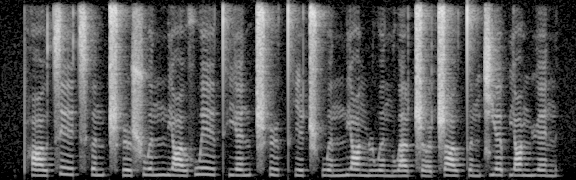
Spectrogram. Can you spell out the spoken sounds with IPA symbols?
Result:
pʰ ɑ˨˩ ʊ̯ t͡s e˥˨ ɪ̯ t͡sʰ ə˨˦ n ʈ͡ʂʰ ɻ̩˨˩ ʂ w ə˨˦ n n̪ j ɑ˨˩ ʊ̯ x w e˥˨ ɪ̯ t̪ʰ j ɛ˨˦ n ʈ͡ʂʰ ɻ̩˥˨ t̪ʰ i˨˦ ʈ͡ʂʰ w ə˨˦ n n̪ j ɑ˥˨ ŋ ɻ w ə˨˩ n w ä˨˦ ʈ͡ʂ ɤ˨˩ ʈ͡ʂ ɑ˥˨ ʊ̯ t̪ ə˨˩ n t͡ɕ j ɛ˦ p j ɑ˦ ŋ ɥ ɛ˥˨ n

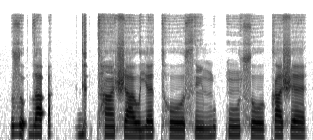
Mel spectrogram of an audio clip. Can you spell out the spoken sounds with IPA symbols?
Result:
z ʊ˦ ʔ d ä˦ ʔ | ɡ ɪ˦ ʔ tʰ ã˦ ʃ a˨ ʊ̯ j ɛ˦˨ tʰ o˨ ʊ̯ s ĩ˨ m u˦˨ k ũ˦ s o˨ ʊ̯ k ä˦˨ ʃ ɛ˦˨

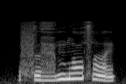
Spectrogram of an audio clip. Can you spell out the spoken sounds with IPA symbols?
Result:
f l æ̤ m b õ sˤ ẽ

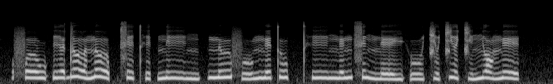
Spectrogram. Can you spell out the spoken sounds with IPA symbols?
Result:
f ɤː˧ w ʔ i˧ ə̯ d ɤː˥˨ n ɤː˥˨ p̚ s i˥˨ t̪ʰ i˧˩ t̚ n iː˥˨ ŋ | n ɯː˧˥ f uː˩˧ ŋ e˧˥ t̪ uː˧˥ p̚ t̪ʰ iː˧ ŋ e˧˥ ŋ s i˥˨ ŋ n eː˩ j ʔ uː˩ t͡ɕ o˧˩ t͡ɕ i˥˨ ə̯ t͡ɕ i˩ ɲ ɔː˥˨ ŋ eː˥˨ k̚

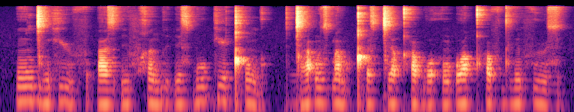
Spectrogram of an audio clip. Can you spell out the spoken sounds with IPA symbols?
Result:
ĩ ɡ͡ǀ ĩ xʲ ʉ f | a z ʔ i f χ ĩ b i ʔ i z ɓ u kʲ e ǃʰ ũ ɡ | ɡ͡ǀ a ʔ ũ z ɓ ã b ǃʰ ə z ǀ i qʰ ə b o h ũ ʔ o qʰ u f dʱ ĩ f ʉ z

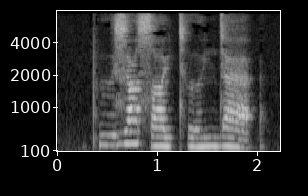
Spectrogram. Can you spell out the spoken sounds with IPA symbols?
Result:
pʼ ɯ z ɤ sˤ e y̯ tʰ ɤ y̯ n d a ʔ

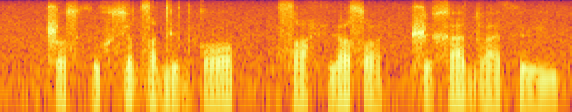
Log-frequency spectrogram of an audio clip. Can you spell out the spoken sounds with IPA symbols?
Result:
ʈ͡ʂ ɔ s θ u x s ʉ d zˤ ɛ d ɨ d k ɔ | sˤ æ h ɨ sˤ ʏ | ʈ͡ʂ ʏ x a d β a θ ʉ j

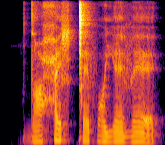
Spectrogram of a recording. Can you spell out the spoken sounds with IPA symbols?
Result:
dˤ e ħ e ɬ ǀ ɛ f ɔ j ɛ v ɛ

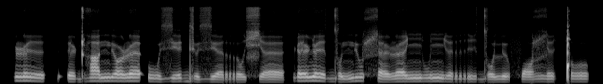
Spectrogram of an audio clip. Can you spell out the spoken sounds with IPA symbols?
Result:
ɭ ɪ˦˨ | ʔ ɪ˨ ɖʱ a˦ nʲ ɔ˦ ɭ ɛ˦ ʔ u˨ zʲ e˦ dʲ ʊ˨ zʲ ɛ˨ r ʊ˨ ɕ ɛ˨ | ɽ e˦ ɳ e˦˨ d ʊ˨ nʲ u˦ ɬ ɛ˨ ɭ ɛ˦ ɲ u˦ ɲ ɪ˦˨ r i˨ d o˨ lʲ ʊ˨ f ɔ˨˦ ɮ ɪ˦ ǃ ʊ˦

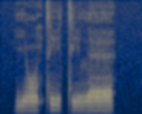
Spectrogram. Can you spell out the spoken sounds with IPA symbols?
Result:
j ɔ̃˧ t i˦˨ t i˧ l ɛ˦

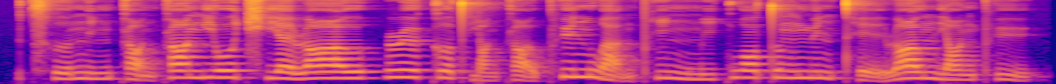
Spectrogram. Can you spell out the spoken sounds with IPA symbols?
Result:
t͡sʰ ɹ̩˧˥ n̪ i˧˥ ŋ k ɑ̰˨˩ ŋ k ɑ˥ ŋ j o˥ ʊ̯ t͡ɕʰ j ɛ˥˩ ɻ ɑ˥ ʊ̯ | ɻ ɻ̩˥˧ k ɤ˥˩ t̪ʰ j ɑ˩ ŋ k ɑ̰˨˩ ʊ̯ pʰ y˥ n w a̰˨˩ n pʰ i˥˩ ŋ m i˧˥ k w ɔ˥ t̪ ʊ˥ ŋ m y˥˩ n t̪ʰ ḛ˨˩ ɪ̯ ɻ ɑ˥ ʊ̯ n̪ j ɑ˥ ŋ pʰ y˥˩

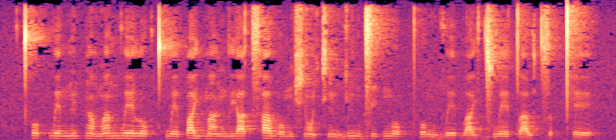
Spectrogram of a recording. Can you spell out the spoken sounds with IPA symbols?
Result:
t̪ʰ o˨ ʔ p w e˨˩ n̪ ĩ˨ k̚ ã˨˩ b ã˧ n̪ w e˧ l o˨ ʔ t̪ʰ w e˨˩ p a˥˧ j m ã˧ ŋ l j a˥˧ t͡sʰ a˥˧ w o˧ m ɕ ɔ̃˨˩ t͡ɕ ĩ˨˩ ɡ ĩ˥˧ ŋ d͡z i˦ ʔ n̪ o˦ ʔ pʰ o˧ ŋ b w e˨˩ b a˧ j d͡z w e˦ t̪ a˧ w t͡s ə˨ p̚ t̪ʰ e˥˧

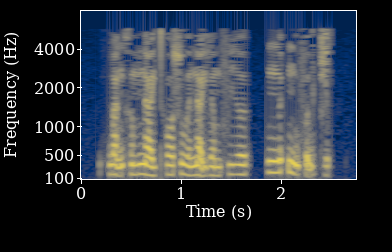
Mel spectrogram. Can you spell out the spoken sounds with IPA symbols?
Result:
h w a̰˧˨ ŋ x ə˨˦ m n a˨˩ j t̪ʰ ɔ˨˦ s u˧˩ ə̯ n a̰˧˨ j l ə˨˩ m f i˧ ə̯ | ŋ ə˦˥ t̚ ŋ ṵ˧˨ f ə̰˧˥ w t͡ɕ ə˨˩ p̚

